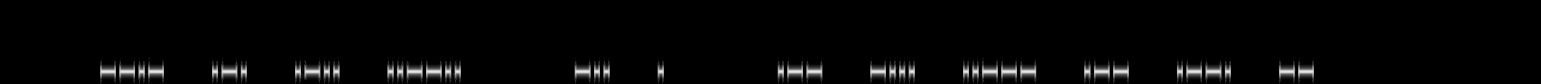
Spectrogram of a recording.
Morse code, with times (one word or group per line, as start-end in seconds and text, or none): 1.0-4.6 QRL?
5.8-6.6 DE
7.8-13.1 WB2WPM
